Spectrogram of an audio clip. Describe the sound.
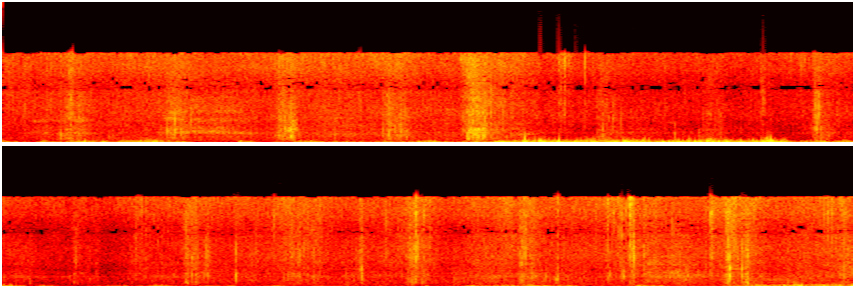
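Footsteps walking up into the woods, many dull crunching steps in an uneven rhythm that grow heavier and denser midway, then lighten again.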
